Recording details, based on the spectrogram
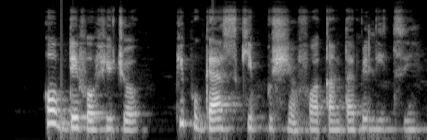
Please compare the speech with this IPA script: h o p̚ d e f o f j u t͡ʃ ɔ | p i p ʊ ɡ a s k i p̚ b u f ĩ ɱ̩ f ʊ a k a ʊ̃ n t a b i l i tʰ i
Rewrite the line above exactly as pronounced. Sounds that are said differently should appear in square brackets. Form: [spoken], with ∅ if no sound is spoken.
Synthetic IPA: h o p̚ d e f [ɔ] f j u t͡ʃ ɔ | p i p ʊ ɡ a s k i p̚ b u [ʃ] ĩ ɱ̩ f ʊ a k a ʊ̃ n t a b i l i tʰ i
